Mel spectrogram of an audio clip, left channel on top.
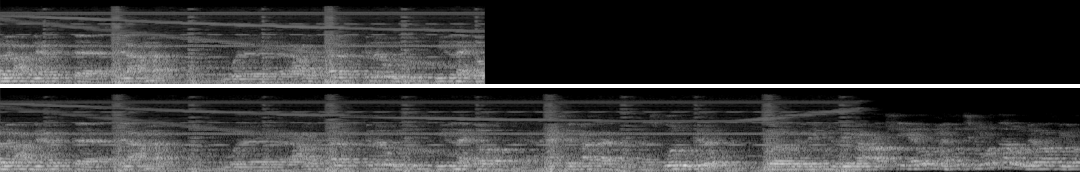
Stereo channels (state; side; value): drops out; left; at 4.9 s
